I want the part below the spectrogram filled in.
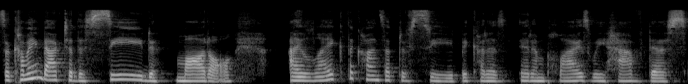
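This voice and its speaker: Over a quiet background, a woman with an ordinary speaking voice talks at a fairly slow pace with ordinary pitch variation. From Canada, Toronto. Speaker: executive coach. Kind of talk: casual interview.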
